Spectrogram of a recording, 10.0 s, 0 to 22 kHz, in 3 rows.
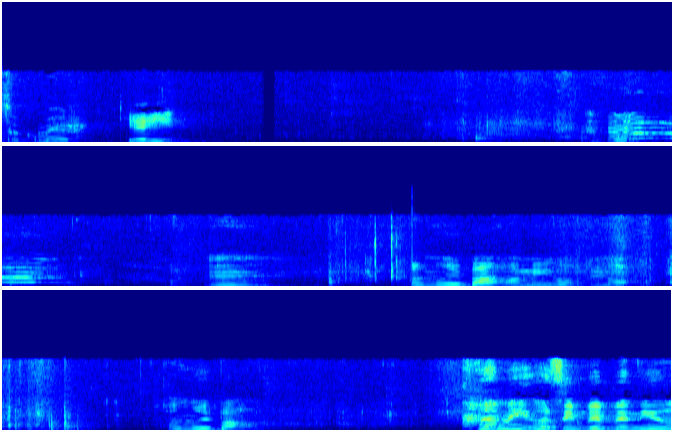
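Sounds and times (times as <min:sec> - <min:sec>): woman squealing: 0:02.9 - 0:03.8.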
